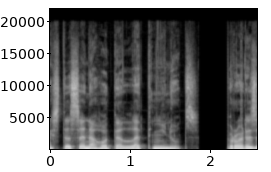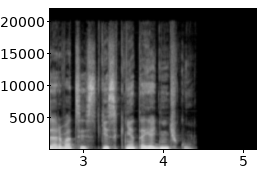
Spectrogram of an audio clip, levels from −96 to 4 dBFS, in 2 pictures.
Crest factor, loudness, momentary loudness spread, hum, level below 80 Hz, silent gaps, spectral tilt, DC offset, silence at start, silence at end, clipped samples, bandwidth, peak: 16 dB; -16 LUFS; 12 LU; none; -54 dBFS; 1.85-2.20 s; -5 dB/octave; 0.1%; 0 s; 0.8 s; under 0.1%; 18 kHz; -2 dBFS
